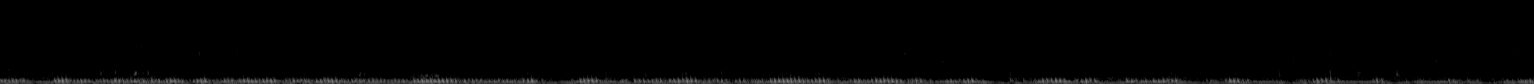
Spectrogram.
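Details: Loud continuous purr of a domestic mother cat tending and nursing her tiny kittens, a deep pulsing rumble that swells and eases in waves, with faint wet licking noises mixed in.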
